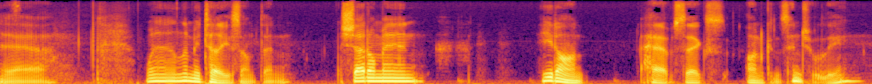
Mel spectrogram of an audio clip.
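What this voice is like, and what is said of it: Sexy doo-wop singer voice. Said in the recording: “Are you in a doo-wop band? You have such a sexy voice.”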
